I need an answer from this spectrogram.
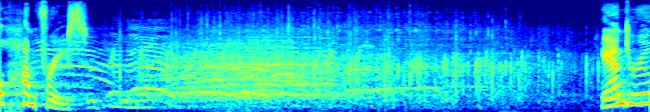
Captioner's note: attendees cheering and clapping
